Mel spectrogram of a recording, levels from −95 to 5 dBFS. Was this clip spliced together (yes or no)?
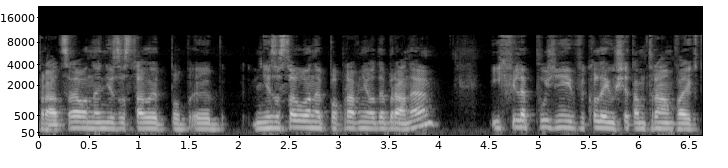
no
